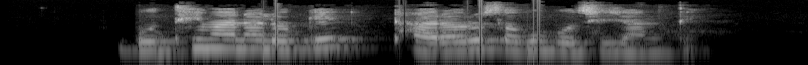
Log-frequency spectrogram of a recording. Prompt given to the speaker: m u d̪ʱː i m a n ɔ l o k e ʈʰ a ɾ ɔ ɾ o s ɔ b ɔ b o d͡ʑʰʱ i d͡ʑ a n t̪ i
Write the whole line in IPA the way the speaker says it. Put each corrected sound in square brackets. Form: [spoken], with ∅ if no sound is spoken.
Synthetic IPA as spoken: [b] u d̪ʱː i m a n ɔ l o k e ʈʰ a ɾ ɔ ɾ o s ɔ b [u] b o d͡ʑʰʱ i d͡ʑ a n t̪ i

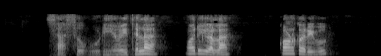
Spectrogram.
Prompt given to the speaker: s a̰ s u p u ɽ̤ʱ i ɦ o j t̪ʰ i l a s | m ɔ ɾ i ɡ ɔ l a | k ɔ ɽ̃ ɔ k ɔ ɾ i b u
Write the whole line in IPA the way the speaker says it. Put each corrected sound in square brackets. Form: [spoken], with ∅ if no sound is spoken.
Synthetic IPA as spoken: s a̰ s u [b] u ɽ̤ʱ i ɦ o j t̪ʰ i l a [∅] | m ɔ ɾ i ɡ ɔ l a | k ɔ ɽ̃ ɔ k ɔ ɾ i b u

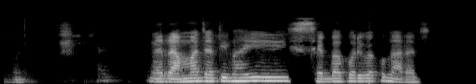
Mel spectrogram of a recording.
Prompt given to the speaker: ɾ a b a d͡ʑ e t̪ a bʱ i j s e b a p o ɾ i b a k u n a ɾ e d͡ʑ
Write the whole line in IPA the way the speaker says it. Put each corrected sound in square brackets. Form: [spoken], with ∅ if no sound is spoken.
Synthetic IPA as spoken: ɾ a [m] a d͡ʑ [a] t̪ [i] bʱ [a] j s e b a p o ɾ i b a k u n a ɾ [a] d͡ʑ

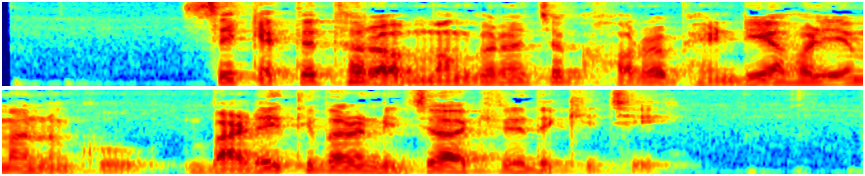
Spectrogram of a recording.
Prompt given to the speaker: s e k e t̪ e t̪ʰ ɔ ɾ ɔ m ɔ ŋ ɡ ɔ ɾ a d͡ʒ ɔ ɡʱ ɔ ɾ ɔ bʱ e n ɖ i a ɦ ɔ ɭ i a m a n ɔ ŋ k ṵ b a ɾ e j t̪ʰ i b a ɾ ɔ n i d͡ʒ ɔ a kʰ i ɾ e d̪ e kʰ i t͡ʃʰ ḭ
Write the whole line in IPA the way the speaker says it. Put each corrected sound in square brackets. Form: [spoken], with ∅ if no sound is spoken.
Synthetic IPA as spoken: s e k e t̪ e t̪ʰ ɔ ɾ ɔ m ɔ ŋ ɡ ɔ ɾ a d͡ʒ ɔ ɡʱ ɔ ɾ ɔ bʱ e [ɳ] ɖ i a ɦ ɔ ɭ i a m a n ɔ ŋ k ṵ b a [ɽ] e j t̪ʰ i b a ɾ ɔ n i d͡ʒ ɔ a kʰ i ɾ e d̪ e kʰ i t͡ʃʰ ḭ

